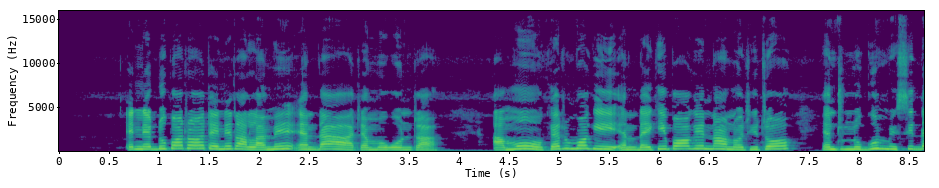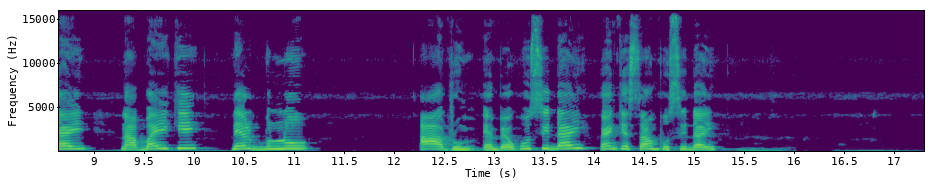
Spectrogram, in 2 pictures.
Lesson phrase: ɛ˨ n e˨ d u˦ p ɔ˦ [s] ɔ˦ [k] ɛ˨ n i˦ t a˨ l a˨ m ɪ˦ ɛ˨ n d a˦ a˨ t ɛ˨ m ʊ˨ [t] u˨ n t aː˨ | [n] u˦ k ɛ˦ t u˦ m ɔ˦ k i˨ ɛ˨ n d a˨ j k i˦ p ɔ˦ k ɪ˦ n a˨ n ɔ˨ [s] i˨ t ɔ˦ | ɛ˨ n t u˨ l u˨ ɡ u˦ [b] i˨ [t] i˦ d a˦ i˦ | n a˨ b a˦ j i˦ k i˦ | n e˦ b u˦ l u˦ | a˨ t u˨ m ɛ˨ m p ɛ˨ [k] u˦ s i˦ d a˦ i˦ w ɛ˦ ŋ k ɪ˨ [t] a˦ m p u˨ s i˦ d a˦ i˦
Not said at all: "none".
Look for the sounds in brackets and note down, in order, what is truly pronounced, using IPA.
t, t, k, m, t, m, s, k, s

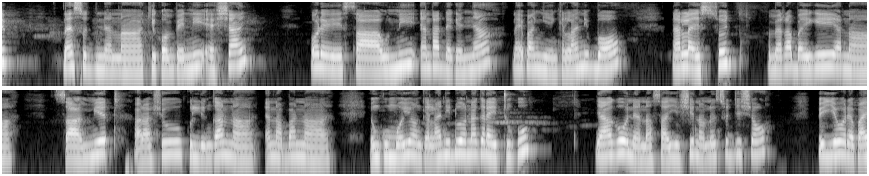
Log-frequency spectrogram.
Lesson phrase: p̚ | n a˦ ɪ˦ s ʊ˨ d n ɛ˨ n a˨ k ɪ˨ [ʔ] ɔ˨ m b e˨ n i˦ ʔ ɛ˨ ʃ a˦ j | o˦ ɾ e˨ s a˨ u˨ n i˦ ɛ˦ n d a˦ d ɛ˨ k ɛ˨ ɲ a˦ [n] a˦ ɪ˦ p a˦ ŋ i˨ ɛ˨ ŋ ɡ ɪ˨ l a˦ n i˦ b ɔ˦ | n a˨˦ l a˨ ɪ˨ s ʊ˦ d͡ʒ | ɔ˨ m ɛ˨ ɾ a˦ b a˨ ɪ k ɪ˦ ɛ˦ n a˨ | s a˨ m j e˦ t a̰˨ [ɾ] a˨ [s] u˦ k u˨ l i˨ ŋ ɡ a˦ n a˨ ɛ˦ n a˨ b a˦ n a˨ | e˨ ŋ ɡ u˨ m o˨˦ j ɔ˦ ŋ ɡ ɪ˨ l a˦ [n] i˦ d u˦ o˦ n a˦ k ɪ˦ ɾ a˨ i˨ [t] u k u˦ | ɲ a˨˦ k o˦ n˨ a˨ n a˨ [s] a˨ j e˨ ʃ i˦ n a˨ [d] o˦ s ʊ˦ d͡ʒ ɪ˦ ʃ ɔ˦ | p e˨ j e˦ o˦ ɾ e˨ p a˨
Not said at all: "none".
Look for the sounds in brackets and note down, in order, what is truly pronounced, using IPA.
k, n, ɾ, ʃ, n, t, s, n

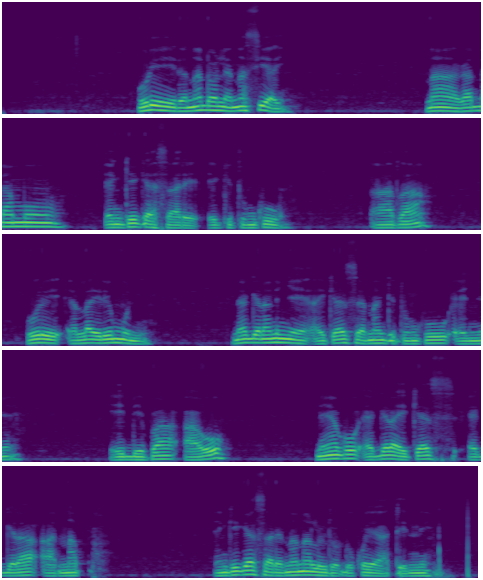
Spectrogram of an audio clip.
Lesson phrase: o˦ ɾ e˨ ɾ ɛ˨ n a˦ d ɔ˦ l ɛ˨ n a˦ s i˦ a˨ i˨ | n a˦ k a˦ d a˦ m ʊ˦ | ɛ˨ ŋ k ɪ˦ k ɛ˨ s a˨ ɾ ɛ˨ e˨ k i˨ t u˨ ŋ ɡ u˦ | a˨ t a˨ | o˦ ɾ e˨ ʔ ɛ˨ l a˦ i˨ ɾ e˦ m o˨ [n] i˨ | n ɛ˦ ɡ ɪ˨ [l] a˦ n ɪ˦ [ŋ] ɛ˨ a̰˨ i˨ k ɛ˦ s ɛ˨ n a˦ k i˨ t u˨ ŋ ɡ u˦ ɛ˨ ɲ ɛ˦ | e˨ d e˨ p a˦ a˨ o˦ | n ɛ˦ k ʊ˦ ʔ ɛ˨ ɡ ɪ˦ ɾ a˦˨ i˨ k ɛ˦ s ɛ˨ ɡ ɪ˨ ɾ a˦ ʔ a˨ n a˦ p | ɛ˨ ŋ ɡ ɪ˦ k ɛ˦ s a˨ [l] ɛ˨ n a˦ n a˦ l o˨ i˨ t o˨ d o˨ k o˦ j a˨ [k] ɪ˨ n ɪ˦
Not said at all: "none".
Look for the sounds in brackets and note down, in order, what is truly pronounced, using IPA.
n, ɾ, ɲ, ɾ, t

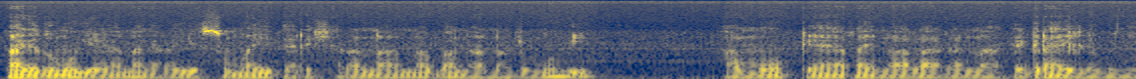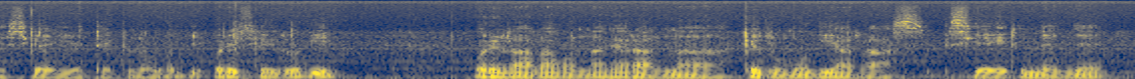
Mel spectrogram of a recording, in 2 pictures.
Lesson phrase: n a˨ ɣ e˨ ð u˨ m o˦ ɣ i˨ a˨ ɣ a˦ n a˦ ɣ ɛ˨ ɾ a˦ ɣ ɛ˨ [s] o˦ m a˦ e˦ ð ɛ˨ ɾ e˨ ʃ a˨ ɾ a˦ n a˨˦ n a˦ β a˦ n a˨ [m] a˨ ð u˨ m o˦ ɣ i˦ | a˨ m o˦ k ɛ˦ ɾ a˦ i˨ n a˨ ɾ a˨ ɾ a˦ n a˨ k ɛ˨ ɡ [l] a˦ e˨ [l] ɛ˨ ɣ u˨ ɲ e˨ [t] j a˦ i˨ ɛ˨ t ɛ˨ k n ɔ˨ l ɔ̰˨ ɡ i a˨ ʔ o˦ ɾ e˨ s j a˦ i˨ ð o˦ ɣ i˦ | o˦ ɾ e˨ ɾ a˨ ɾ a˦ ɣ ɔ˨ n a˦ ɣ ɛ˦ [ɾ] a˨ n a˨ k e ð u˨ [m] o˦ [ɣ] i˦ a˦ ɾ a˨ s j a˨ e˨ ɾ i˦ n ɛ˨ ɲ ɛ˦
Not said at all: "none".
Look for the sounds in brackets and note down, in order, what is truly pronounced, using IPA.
s, n, ɾ, l, s, ɾ, m, ɣ

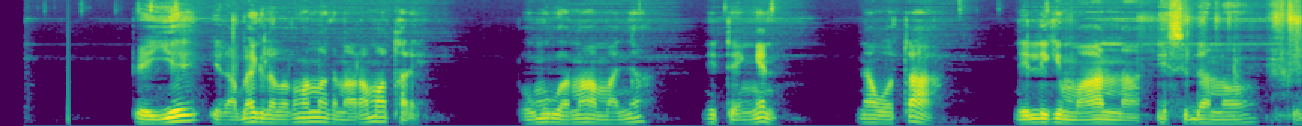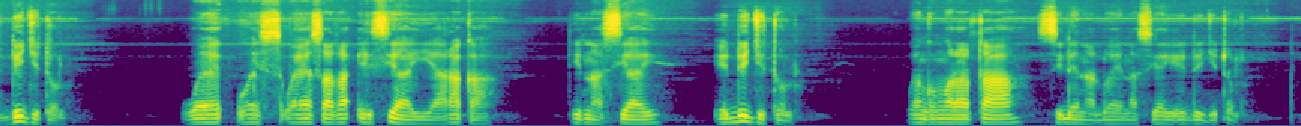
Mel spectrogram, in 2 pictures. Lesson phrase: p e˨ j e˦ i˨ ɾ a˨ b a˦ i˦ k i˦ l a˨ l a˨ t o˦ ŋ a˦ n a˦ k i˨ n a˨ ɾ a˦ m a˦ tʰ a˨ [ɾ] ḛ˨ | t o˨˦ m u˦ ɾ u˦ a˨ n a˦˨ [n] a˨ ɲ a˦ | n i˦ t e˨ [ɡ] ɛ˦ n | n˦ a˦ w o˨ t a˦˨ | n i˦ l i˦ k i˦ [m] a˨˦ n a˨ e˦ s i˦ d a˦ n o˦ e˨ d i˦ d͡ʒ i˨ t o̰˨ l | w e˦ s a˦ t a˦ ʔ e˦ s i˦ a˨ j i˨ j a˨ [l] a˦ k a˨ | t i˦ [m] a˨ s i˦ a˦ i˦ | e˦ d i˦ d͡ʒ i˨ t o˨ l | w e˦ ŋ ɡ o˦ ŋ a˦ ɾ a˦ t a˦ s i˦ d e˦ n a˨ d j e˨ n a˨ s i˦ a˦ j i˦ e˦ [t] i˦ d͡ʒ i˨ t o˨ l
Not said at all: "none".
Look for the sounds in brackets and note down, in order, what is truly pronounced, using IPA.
ɾ, m, ŋ, m, ɾ, n, d

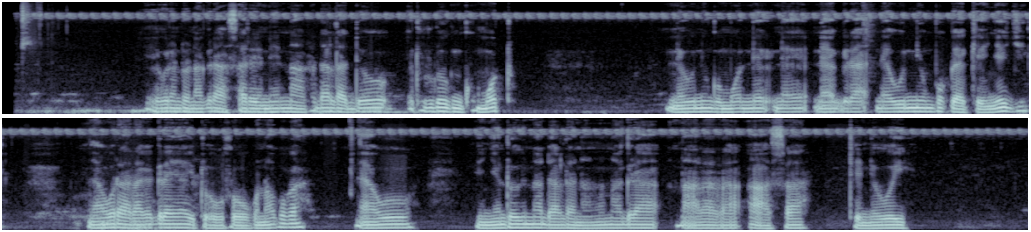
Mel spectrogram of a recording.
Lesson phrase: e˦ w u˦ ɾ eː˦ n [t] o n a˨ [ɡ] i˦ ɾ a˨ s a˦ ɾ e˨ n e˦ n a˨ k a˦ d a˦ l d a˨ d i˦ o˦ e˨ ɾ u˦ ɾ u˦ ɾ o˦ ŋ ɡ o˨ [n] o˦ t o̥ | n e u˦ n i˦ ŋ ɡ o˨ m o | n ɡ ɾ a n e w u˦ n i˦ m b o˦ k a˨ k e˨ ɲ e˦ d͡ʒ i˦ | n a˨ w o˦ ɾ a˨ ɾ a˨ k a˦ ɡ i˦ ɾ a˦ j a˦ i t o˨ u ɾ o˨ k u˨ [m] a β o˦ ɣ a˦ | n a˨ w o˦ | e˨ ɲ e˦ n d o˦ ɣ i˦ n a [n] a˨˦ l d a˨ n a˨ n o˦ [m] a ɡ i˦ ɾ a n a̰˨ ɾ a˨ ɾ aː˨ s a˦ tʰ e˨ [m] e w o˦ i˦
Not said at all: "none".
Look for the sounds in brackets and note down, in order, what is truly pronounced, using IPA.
d, ɡ, m, n, d, n, n

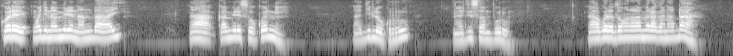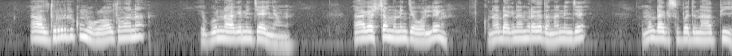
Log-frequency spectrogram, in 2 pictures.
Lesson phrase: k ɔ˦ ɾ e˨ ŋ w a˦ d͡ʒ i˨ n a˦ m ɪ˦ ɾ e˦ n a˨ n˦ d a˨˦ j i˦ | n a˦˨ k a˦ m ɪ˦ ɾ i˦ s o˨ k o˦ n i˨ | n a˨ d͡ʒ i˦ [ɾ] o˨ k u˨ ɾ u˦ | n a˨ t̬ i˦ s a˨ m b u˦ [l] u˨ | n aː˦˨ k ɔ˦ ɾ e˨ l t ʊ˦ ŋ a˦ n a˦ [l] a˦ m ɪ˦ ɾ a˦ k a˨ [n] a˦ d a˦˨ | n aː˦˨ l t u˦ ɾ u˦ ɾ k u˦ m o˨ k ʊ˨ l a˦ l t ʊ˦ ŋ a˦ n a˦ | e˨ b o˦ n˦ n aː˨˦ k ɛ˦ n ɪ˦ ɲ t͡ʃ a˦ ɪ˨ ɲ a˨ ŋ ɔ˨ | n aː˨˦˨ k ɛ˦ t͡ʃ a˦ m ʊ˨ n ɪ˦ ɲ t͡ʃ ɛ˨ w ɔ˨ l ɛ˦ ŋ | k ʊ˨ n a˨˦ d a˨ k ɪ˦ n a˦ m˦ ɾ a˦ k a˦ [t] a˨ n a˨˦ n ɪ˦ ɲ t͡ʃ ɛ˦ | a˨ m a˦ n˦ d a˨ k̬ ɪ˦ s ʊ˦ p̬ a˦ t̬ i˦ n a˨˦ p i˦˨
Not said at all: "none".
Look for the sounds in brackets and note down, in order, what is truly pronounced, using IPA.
l, ɾ, l, n, t

